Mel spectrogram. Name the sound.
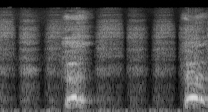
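imitated labored gasping breaths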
